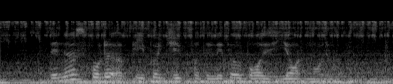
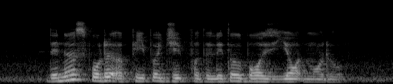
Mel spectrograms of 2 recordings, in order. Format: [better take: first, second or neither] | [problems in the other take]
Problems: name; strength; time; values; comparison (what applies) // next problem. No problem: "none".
second | background sound (Squeak); 3 dB above the speech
